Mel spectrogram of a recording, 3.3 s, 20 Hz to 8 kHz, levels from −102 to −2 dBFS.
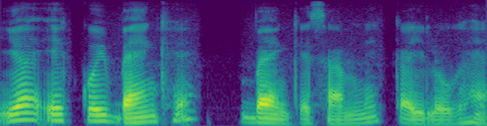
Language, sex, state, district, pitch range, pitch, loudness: Hindi, male, Bihar, Kaimur, 95-145 Hz, 110 Hz, -20 LUFS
